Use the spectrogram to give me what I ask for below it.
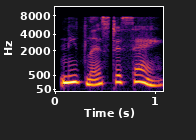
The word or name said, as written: needless to say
